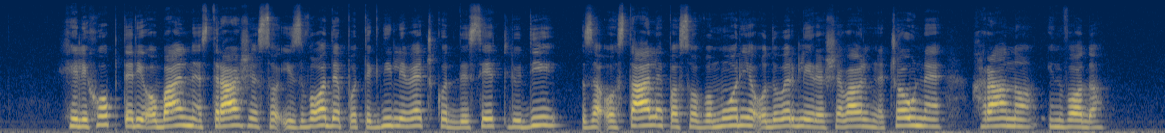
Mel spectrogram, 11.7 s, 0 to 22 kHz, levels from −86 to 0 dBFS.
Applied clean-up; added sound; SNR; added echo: none; none; none; none.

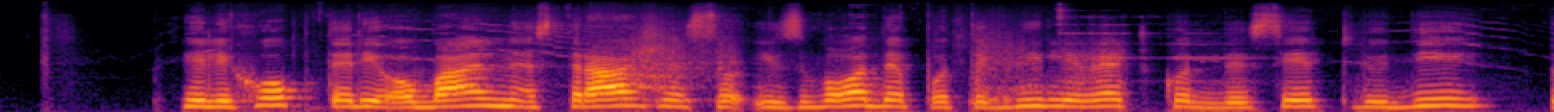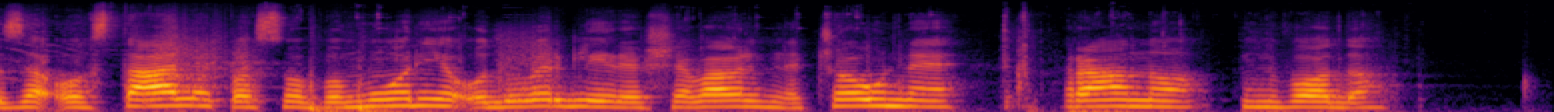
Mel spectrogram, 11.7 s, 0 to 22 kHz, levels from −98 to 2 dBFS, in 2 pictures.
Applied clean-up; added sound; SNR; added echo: neural mask model RNNoise.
